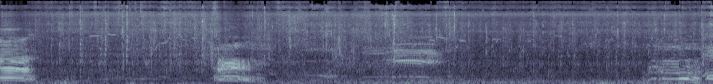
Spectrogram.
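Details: A herd of cows wandering and grazing across a rice field, lowing repeatedly: four drawn-out harmonic moos spaced a few seconds apart, some falling in pitch, against low outdoor background noise.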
